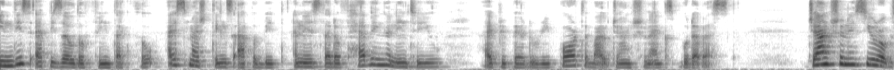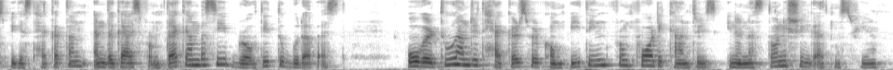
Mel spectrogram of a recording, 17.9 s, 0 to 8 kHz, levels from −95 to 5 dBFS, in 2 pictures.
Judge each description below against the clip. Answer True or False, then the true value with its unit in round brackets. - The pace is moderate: True (175 wpm)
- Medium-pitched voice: True (165 Hz)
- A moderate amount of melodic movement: False (7.3 semitones)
